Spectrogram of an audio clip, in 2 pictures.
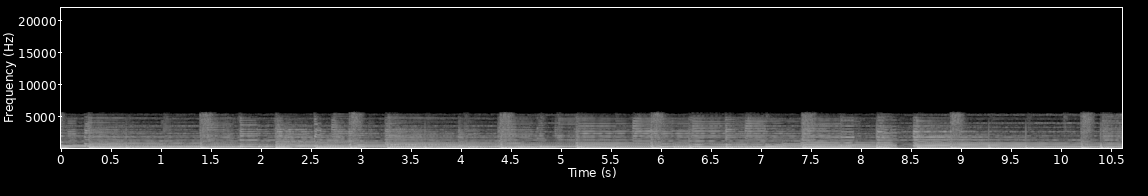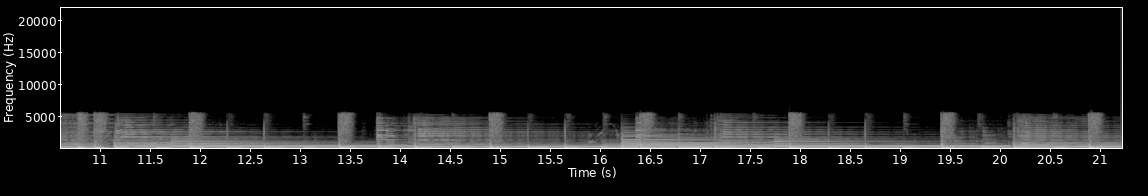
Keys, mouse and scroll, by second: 0.4 click, 2.2-2.7 scroll up 1, 2.8 click, 2.8 click, 3.9 click, 6.8 click, 7.0 click, 7.1 click, 7.1 double click, 7.2 double click, 7.3 double click, 7.4 double click, 7.5 double click, 7.6 double click, 7.7 double click, 7.8 double click, 7.9 double click, 8.0 double click, 8.1 double click, 8.2 double click, 8.3 double click, 8.3 double click, 8.4 double click, 8.5 double click, 8.6 double click, 8.7 double click, 8.8 double click, 8.9 double click, 9.0 double click, 9.1 double click, 9.1 double click, 9.2 double click, 9.3 double click, 9.4 double click, 9.5 double click, 10.5 click, 16.9 scroll up 1, 16.9 f, 17.5 click, 21.0 scroll up 1.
